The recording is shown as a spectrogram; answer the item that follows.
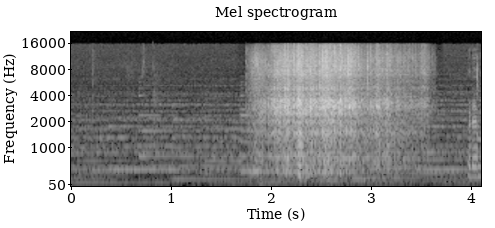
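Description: Electric mixer grinder running in one short burst of about two seconds, grinding batter, with background music underneath.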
